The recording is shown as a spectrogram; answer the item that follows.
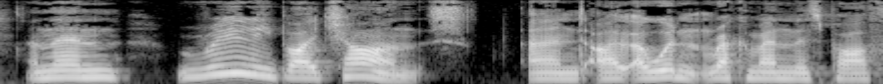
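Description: The woman's pitch varies in an ordinary way, and the recording is very clean with a silent background. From Malaysia. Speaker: performance poet. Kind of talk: poetry performance; interview.

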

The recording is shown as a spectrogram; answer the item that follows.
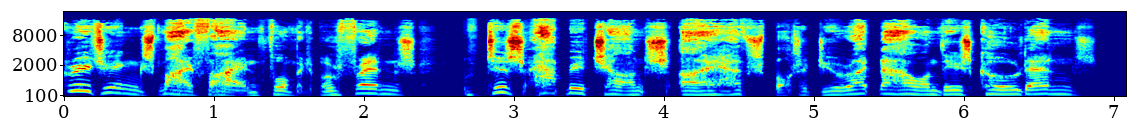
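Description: With a fairly high pitch, a man performs a put-on character voice at a fairly slow pace. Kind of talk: archaic, theatrical. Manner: grand, flowery, fey.

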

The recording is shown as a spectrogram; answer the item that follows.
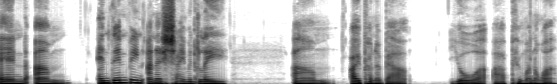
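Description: With an Australian accent, a woman speaks at a very slow pace with long, frequent pauses, a very deep, low pitch, ordinary pitch variation, and a dark, mellow tone, in a dry, close sound with no echo. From Melbourne, Australia. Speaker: Māori community worker. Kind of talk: casual chat.

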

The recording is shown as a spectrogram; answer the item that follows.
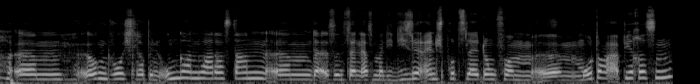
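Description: Moderate pace with hardly any pauses, ordinary pitch variation and noticeable background noise. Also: woman, fairly high pitch for a woman. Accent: Saxony-Anhalt. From Saxony-Anhalt, near Magdeburg. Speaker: traveler living in a camper. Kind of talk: casual interview.

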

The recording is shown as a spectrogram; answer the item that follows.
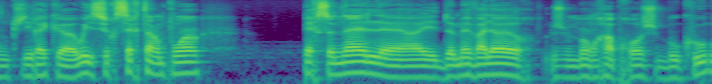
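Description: Recorded very cleanly against a silent background, a man with a very deep, low pitch and a dark, mellow tone speaks at a very slow pace with fairly even intonation. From southern Luxembourg province, Belgium. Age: 20s. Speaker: university student. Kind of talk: personal testimony interview. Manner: hesitant, with fillers and repetitions.

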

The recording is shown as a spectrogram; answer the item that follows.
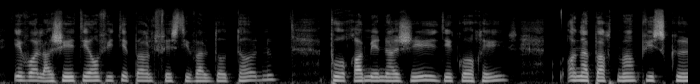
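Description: A woman with a Portuguese accent speaks at a fairly slow pace in a fairly low pitch, her intonation monotone and flat. The recording is very clean with a silent background, and the sound is dry and close with no echo. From Portugal. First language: Portuguese (speaking French). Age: 70s. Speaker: artist. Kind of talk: interview. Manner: halting.

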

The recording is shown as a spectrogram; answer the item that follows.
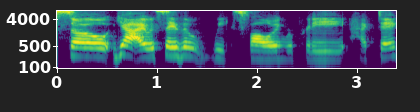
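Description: An ordinary speaking voice from a woman with an American accent comes at a moderate pace with ordinary pitch variation. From US, Philadelphia. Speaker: brand founder. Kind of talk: interview.

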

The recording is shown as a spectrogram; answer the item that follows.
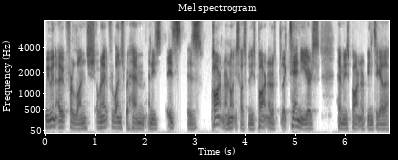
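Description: Against a quiet background, a man with a Scottish accent and a very deep, low pitch talks very fast with ordinary pitch variation. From Scotland, Glasgow area. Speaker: filmmaker. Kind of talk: casual interview chat. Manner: animated.

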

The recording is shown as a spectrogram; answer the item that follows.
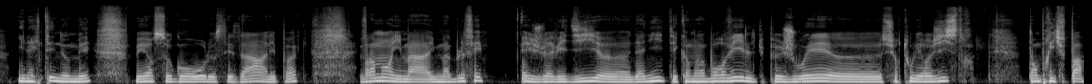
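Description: With fairly even intonation and a dark, mellow tone, a man of medium pitch talks at a moderate pace, the sound dry and close with no echo on a very clean recording with a silent background. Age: 60s. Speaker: film director. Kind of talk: interview.

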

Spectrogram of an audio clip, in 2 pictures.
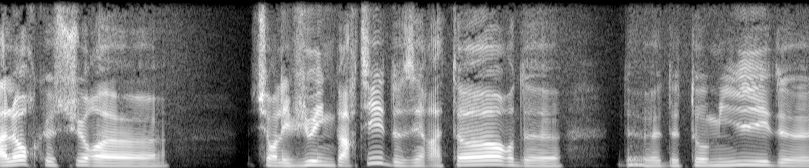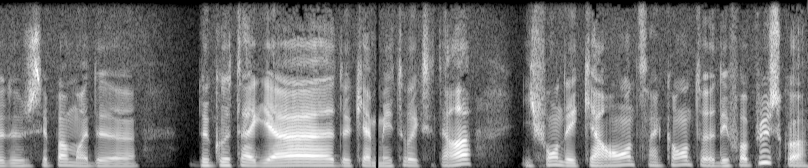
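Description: A man with a fairly high voice and ordinary pitch variation speaks very slowly, the sound dry and close with no echo on a very clean recording with a silent background. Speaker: esports show co-host. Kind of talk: casual chat.

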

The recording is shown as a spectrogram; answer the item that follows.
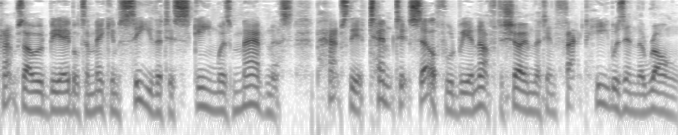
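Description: This is a natural reading voice. It is all there is to note.

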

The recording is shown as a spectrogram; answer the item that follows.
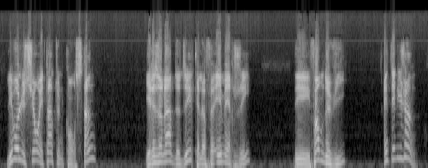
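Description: A man in a Quebec accent, with very wide pitch swings, vocal fry, and long, frequent pauses. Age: 70s. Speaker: author and former UFO investigator. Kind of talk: radio interview.

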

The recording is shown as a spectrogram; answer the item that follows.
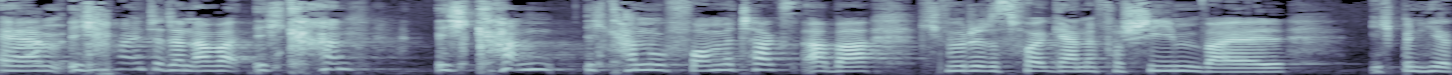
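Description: A woman speaks at a moderate pace with ordinary pitch variation, noticeable background noise behind her. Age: 20s. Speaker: student. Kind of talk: casual chat.

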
